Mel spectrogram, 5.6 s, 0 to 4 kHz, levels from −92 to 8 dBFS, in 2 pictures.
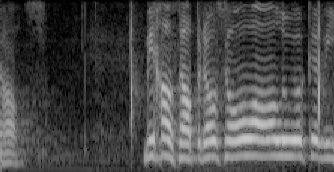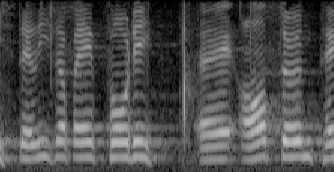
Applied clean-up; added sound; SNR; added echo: none; Camera; 18 dB; none.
